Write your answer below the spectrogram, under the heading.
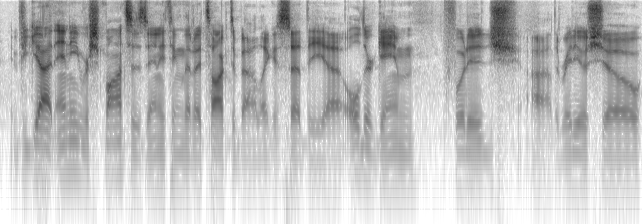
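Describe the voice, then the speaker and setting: A man with a very deep, low pitch speaks at a fairly quick pace while noticeable background noise carries on. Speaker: gaming video creator. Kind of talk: casual vlog commentary. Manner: casual, rambling with fillers.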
